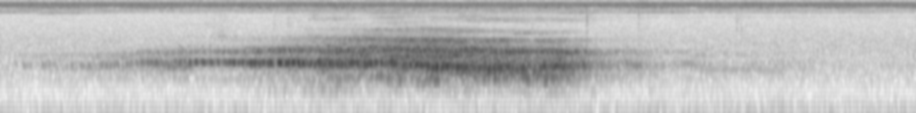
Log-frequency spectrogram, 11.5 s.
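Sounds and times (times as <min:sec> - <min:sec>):
high-pitched insect buzz: 0:00.0 - 0:11.4
mantled howler monkeys roaring: 0:00.5 - 0:09.8.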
